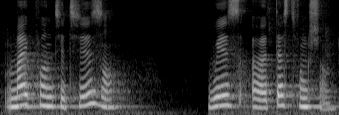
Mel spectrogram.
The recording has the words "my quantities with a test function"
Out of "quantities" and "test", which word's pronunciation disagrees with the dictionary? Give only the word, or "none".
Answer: none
